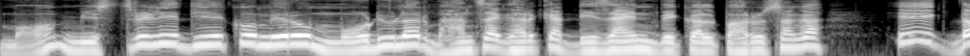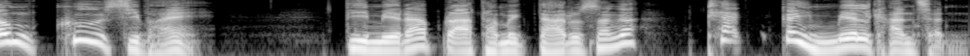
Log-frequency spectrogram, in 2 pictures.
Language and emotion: Nepali, happy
